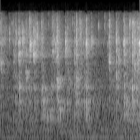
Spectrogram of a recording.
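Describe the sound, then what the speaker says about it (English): Tilapia fillets are dropped into hot sizzling grease for Louisiana-style fried fish, giving a dense, steady hiss and crackle that is close and continuous, with no voices. "we're about to go ahead and get the fish in this hot"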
